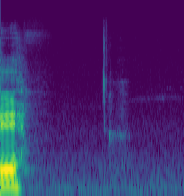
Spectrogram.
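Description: A man's spoken word trailing off, then a near-silent pause broken once by a brief, faint click a little past halfway.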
